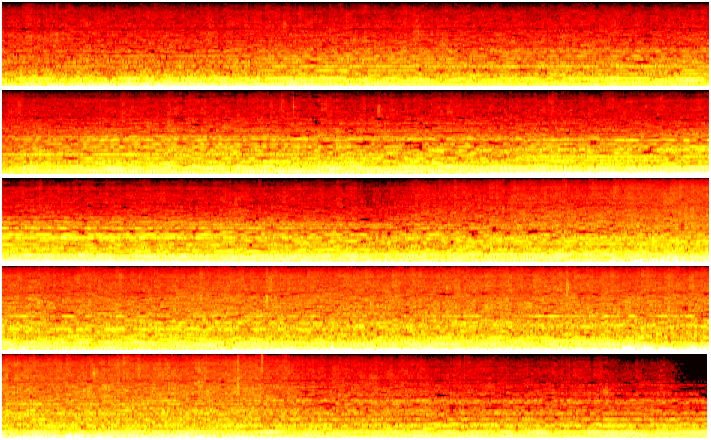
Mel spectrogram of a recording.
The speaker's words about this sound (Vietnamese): mọi thứ nhòa trong màn mưa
